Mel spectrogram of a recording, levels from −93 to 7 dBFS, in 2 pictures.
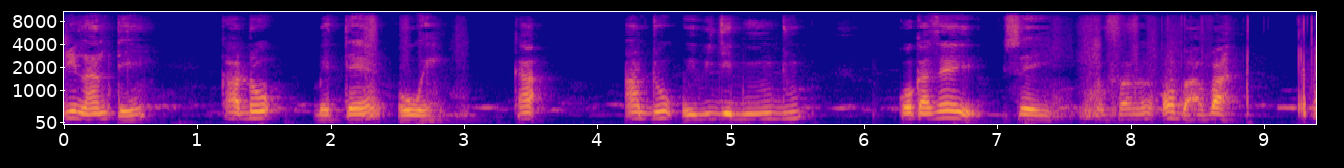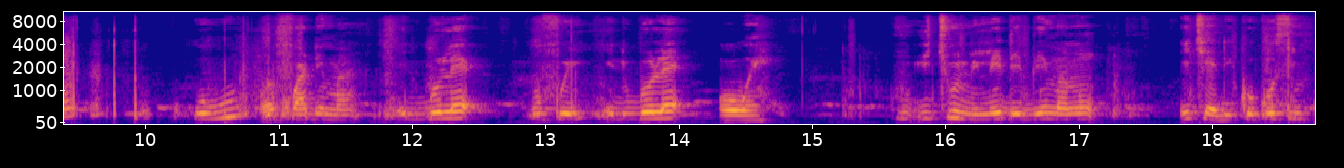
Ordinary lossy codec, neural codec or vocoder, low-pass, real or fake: Opus, 64 kbps; none; 9.9 kHz; real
